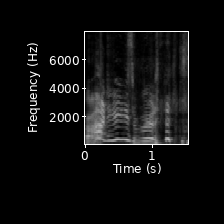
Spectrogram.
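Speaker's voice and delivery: very high, loud swooping yelp, "jeez" stretched. Joking about the impression, saying it as Morty. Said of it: "Jimmy Hart as Morty".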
